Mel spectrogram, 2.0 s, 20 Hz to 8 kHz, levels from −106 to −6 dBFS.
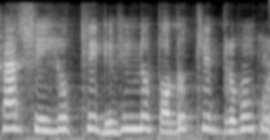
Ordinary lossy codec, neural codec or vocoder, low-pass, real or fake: none; codec, 24 kHz, 1 kbps, SNAC; 7.2 kHz; fake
